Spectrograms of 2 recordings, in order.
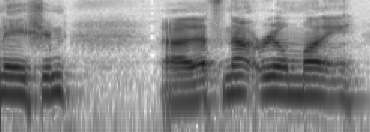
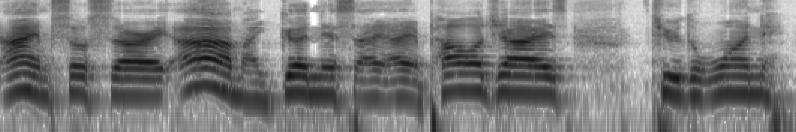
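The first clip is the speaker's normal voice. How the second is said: ordinary delivery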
